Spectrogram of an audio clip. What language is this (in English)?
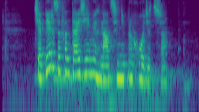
Belarusian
